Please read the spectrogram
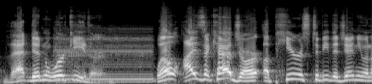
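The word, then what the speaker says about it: Isack Hadjar: the early going that Isaac Hajar uh is going and I don't know if he like he says he likes it pronounced Isak Hajar Isac.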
